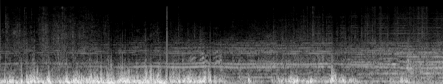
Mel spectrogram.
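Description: Wind buffeting the microphone: a loud, gusting low rumble. Underneath it runs a faint, steady, slightly wavering hum.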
